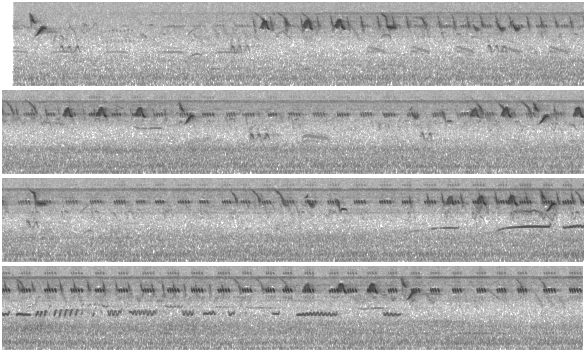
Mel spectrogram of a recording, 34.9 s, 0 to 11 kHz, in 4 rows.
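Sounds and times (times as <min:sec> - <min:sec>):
songbird chirps: 0:00.2 - 0:34.9
cricket chirping: 0:00.4 - 0:34.9
bird whistled call: 0:23.9 - 0:32.4.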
